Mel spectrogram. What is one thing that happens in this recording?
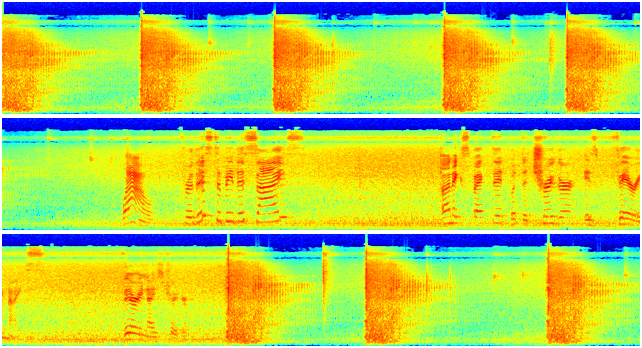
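Gunshots ring out one at a time, loud and echoing.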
